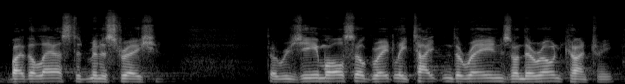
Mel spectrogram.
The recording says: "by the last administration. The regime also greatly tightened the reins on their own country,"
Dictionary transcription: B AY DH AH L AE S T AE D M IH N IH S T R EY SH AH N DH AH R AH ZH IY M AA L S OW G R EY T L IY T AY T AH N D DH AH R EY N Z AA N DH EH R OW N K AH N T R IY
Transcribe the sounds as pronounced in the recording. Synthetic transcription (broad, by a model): B AY DH AH L AE S T AE D M IH N IH S T R EY SH AH N DH AH R AH ZH IY M AA L S OW G R EY T L IY T AY T N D DH AH R EY N Z N DH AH R OW N K AH N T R IY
